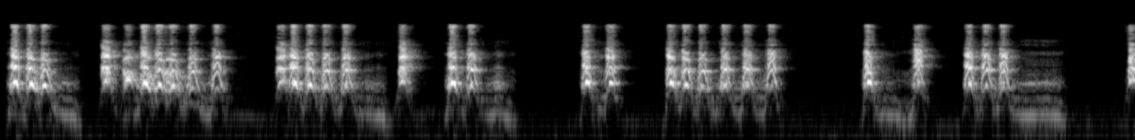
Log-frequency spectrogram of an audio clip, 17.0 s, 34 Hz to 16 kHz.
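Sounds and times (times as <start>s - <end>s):
dog barking: 0.1s - 7.5s, 8.7s - 11.9s, 12.9s - 15.4s, 16.9s - 17.0s.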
